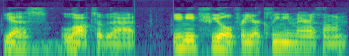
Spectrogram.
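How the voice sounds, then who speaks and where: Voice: medium pitch, steady tone, slow pace. Wry story narrator, slightly muffled recording. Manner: conversational, wry. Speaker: audiobook narrator of fan fiction. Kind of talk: expressive scripted story narration.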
